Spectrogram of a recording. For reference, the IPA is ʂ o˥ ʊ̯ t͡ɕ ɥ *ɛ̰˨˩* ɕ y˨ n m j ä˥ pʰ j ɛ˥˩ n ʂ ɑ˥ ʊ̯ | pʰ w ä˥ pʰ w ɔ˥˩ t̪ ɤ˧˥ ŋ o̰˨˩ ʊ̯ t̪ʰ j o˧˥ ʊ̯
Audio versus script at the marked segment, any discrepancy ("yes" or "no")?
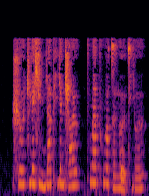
yes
